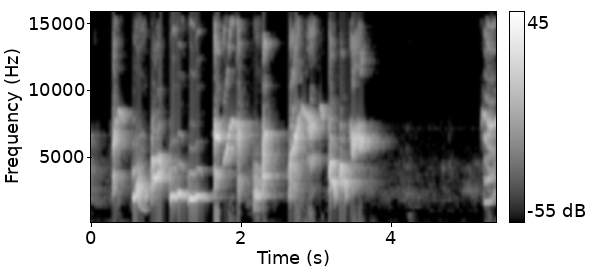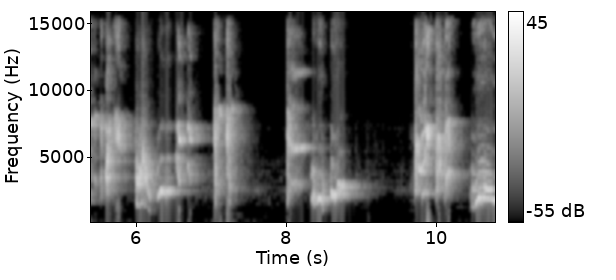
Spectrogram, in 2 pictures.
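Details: Orange-headed thrush singing in bursts to prompt captive birds: clusters of rapid varied whistles, chips and falling slurred notes, each phrase two to three seconds long, with clear silent gaps between.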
